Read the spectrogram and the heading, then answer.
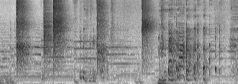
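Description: Several sharp, crisp hand claps strike at uneven intervals, each a bright smack that fades quickly, over a steady layer of sustained tonal sound with busier, choppier texture toward the end.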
